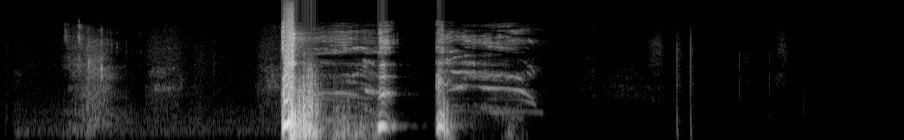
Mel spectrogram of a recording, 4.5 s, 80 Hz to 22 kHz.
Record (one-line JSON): {"cough_length": "4.5 s", "cough_amplitude": 32768, "cough_signal_mean_std_ratio": 0.19, "survey_phase": "beta (2021-08-13 to 2022-03-07)", "age": "18-44", "gender": "Female", "wearing_mask": "No", "symptom_none": true, "smoker_status": "Current smoker (1 to 10 cigarettes per day)", "respiratory_condition_asthma": false, "respiratory_condition_other": false, "recruitment_source": "REACT", "submission_delay": "2 days", "covid_test_result": "Negative", "covid_test_method": "RT-qPCR", "influenza_a_test_result": "Negative", "influenza_b_test_result": "Negative"}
